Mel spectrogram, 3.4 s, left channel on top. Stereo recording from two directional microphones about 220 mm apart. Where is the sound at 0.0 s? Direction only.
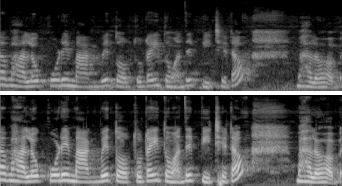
35° right (ahead or behind).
